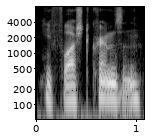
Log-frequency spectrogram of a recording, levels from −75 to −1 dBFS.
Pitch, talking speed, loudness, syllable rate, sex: 125 Hz, 165 wpm, -17 LUFS, 5.2 syllables/s, male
